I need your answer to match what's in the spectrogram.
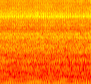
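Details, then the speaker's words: Motorcycle carburetor idle air screw turned fully in, giving an uneven, lumpy, faltering idle that sags as if about to die; backing the screw out fixes it. Rough idle from closed air screw. "motor jadi motor jadi seperti ini ya kalau kita setel mentok nah agak mati"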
